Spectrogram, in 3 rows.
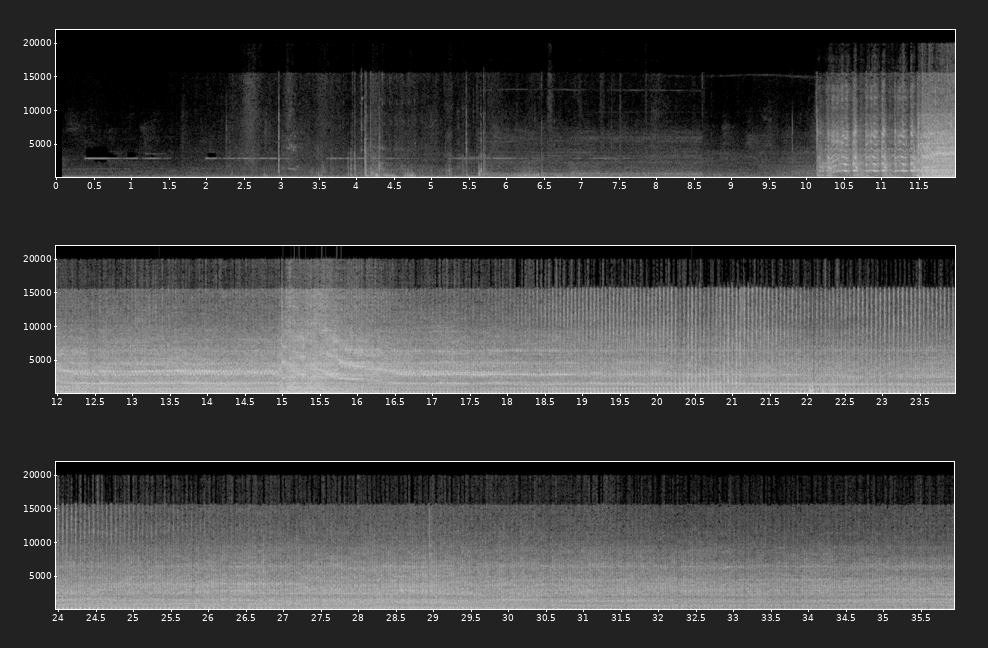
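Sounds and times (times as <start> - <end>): engine cranking: 10.1 - 35.9
engine idling and revving: 10.2 - 35.9.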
